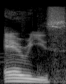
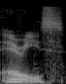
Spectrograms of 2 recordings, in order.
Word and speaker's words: Aries: And um so it's pronounced Aries. Aries.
